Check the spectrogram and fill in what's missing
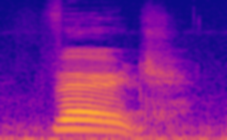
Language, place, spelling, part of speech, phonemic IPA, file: English, California, verge, noun / verb, /vɝd͡ʒ/, En-us-verge.ogg
- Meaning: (noun) A rod or staff of office, e.g. of a verger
